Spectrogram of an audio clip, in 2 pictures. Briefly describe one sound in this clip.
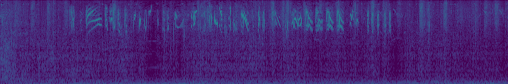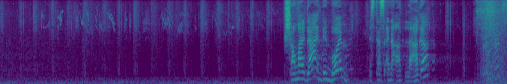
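Footsteps rustle quickly through grass.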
